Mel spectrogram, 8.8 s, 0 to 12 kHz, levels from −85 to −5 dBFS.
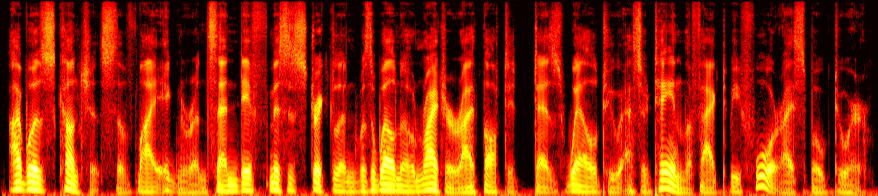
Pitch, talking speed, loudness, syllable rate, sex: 90 Hz, 190 wpm, -21 LUFS, 4.8 syllables/s, male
